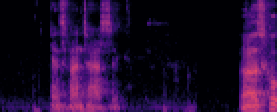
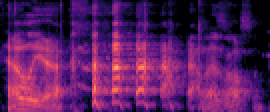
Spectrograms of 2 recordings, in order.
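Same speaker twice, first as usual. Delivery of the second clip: slow words through real laughter; laughing; 4 dB louder, much slower than usual. Real, not acted. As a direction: laugh while you say it. Laughs at hockey rink venue.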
